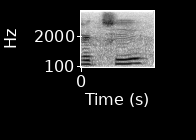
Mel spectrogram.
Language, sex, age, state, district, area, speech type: Tamil, female, 18-30, Tamil Nadu, Tiruvarur, rural, spontaneous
